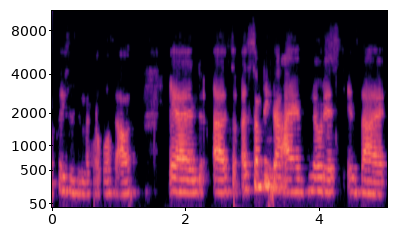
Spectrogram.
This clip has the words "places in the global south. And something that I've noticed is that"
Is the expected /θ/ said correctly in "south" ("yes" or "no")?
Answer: yes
